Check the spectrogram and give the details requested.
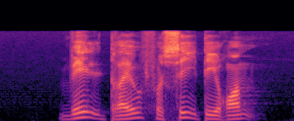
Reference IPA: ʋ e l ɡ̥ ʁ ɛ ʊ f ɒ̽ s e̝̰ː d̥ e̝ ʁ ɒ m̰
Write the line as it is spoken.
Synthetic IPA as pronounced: ʋ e l d̥ ʁ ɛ ʊ f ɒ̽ s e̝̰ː d̥ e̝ ʁ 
